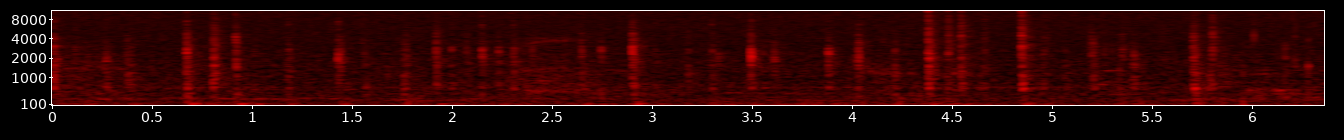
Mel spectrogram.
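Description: Faint computer keyboard typing: scattered, irregular keystroke clicks.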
